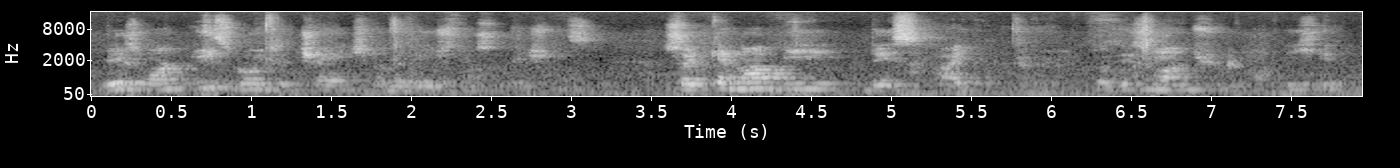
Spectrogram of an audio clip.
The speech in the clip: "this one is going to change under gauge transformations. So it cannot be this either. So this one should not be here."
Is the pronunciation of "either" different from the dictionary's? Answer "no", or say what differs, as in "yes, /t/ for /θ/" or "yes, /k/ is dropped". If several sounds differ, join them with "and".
yes, /ð/ is dropped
